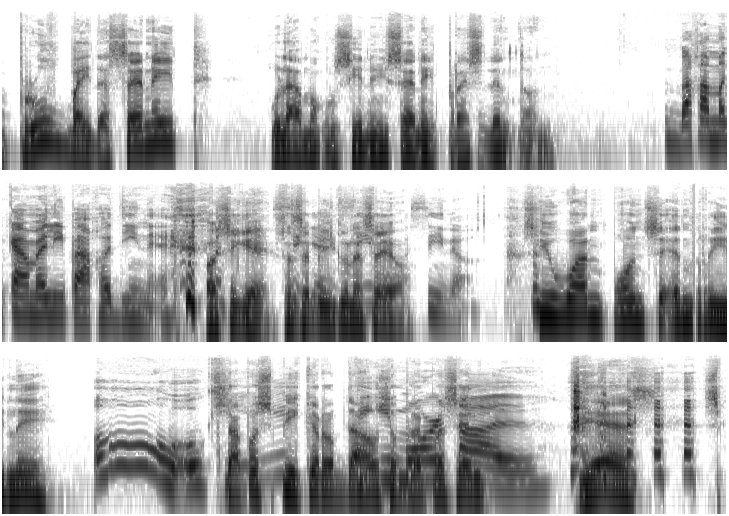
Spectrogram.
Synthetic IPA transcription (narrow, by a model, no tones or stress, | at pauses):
ɐpɾuvbajd̪ɐsɛnɛt̪̚ | wʊlaːmokʊŋsiːnojʊŋsɛnɛt̪̚pɾɛsɪd̪ɛnt̪no̰n | bakamɐɡ̚kaːmɐliːpɐɐkod̪inɛ̰ʔosiɡɛ̰sas̬ɐbiːhɪ̃nkonɐsɐjo̞̰sino | siwãnpojnt̪sɛ̃nd̪ɾilɪ | ʔook̪aːpospiːkɛɾɔp̚d̪ɐhawsobɾɛpɾɛsɛnt̪ljɛss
